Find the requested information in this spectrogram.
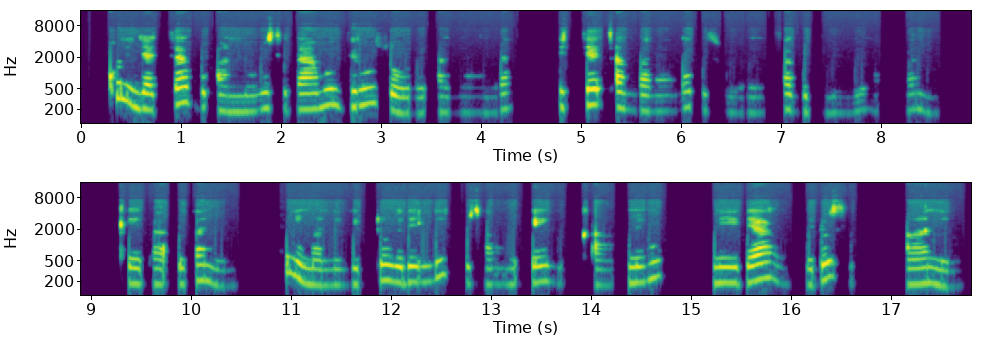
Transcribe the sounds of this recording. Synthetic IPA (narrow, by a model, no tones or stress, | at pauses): kʰʊnɪd͡ʒɐt͡ʃːɐbʊʔɐnːɔwsɪd̪aːmʊd̪ɪɾʊsoːɾɛɐzːaːnɪɾɐ | t͡ʃɪt͡ʃːet͡ʃʼɐmbɐlaːlːɐt̪ɛsuːɾeːt͡sːɐɡʊd̪ɪnɐnːɛhɐʔt̪ɐnːɛ | kʼeːt̪ʼaːʔɪt̪ɐnːɛnɔ | kʊnɪmɐnːɪɡɪd̪̥ːɔɡɛd̪ɛlːɪt͡ʃːʊsamʊʔelkʼaːmɪɦʊ | niːd̪ɛjahʊhɛd̪ɔsɪ | aːnːɛnɔ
